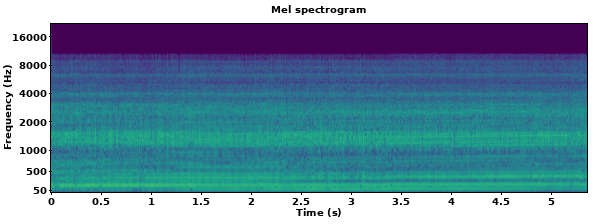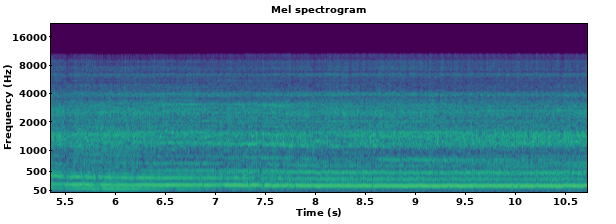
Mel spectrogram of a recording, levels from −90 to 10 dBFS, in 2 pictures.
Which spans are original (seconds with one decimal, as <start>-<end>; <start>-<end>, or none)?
3.4-5.2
